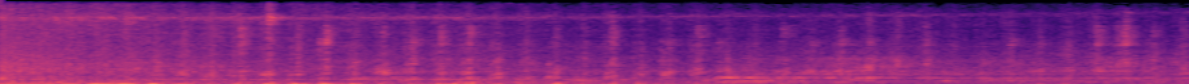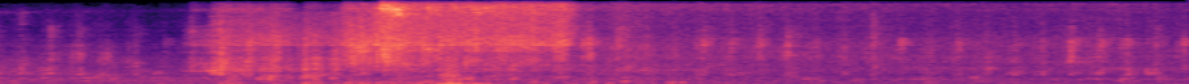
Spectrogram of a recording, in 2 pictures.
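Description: Passenger coaches of an express train running through a station at speed, wheels clattering over the rail joints, the rumble fading as the rake goes by. Midway, a distant train horn sounds steadily for about three seconds, and a short rush of noise follows about seven seconds in.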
